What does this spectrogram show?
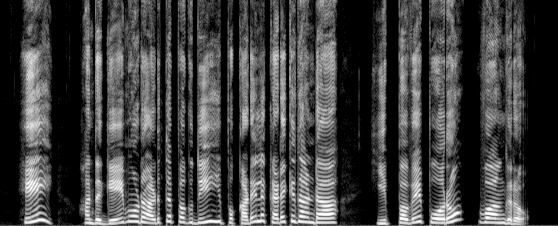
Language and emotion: Tamil, happy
